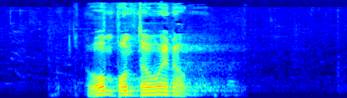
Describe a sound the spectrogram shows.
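A man shouts out loudly.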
